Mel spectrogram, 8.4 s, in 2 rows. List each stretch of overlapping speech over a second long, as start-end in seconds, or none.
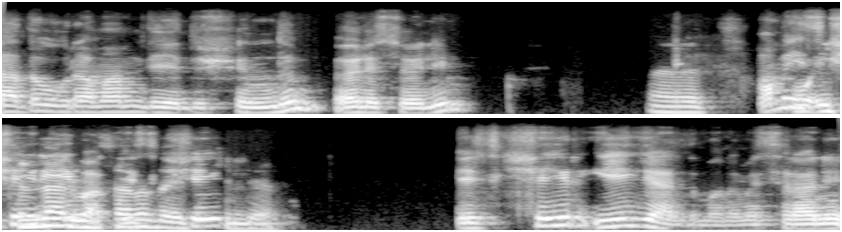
3.8-5.3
